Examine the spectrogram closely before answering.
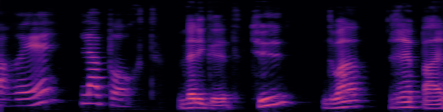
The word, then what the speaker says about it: porte: r.e.m T E so the final e means the consonant isn't on the end of the word anymore and so we know that we should pronounce it pause so we said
